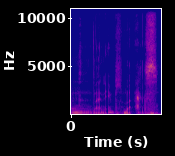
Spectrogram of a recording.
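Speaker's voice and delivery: quiet, low grunted word. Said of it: "He's like".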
